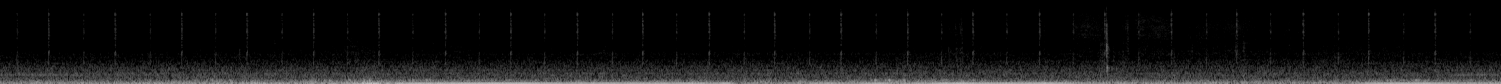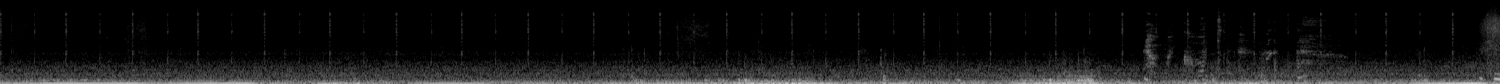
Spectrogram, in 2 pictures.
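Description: Inside a manual-gearbox Mercedes hatchback, the engine runs with its revs rising and falling as the learner works the clutch and accelerator on a downhill slope, trying to move off for a reverse park. A steady, evenly spaced ticking, typical of the indicator relay, runs over the engine sound.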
